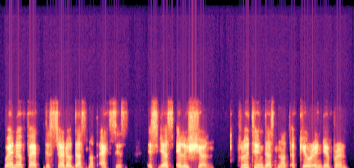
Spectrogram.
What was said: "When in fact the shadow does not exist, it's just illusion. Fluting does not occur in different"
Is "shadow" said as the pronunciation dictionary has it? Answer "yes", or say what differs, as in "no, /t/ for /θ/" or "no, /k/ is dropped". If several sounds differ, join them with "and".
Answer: no, /s/ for /ʃ/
